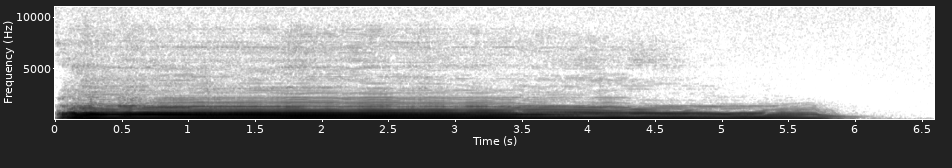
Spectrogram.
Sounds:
Music, Brass instrument, Musical instrument

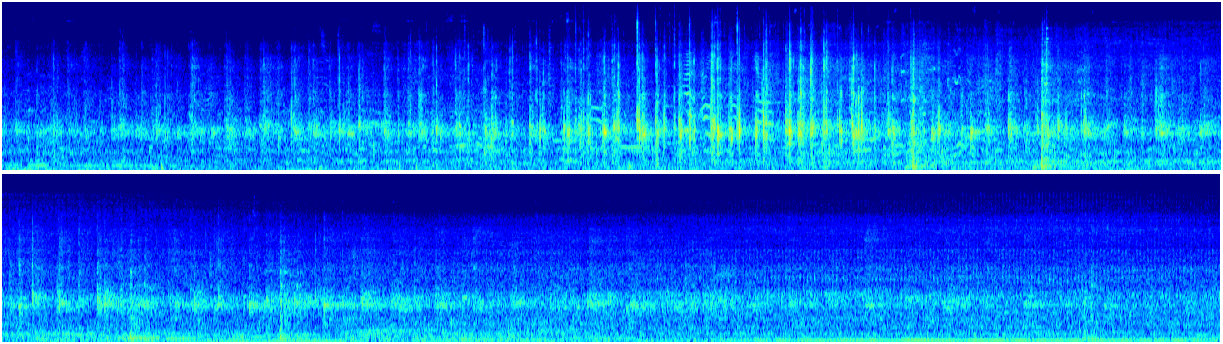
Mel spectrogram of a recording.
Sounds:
Animal, livestock

